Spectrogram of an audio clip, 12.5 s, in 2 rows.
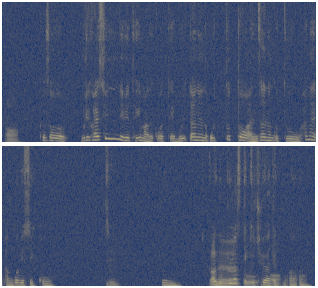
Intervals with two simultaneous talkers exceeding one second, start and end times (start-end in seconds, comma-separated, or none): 10.4-11.9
